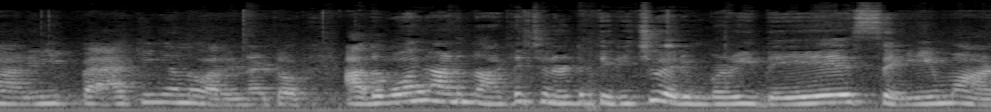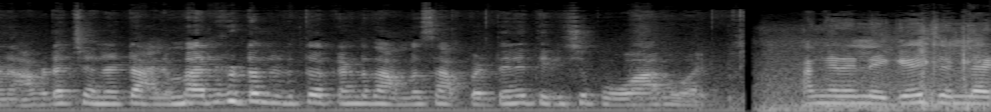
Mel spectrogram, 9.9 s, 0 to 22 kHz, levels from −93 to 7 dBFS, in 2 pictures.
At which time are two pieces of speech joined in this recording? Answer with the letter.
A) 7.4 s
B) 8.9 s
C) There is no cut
B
